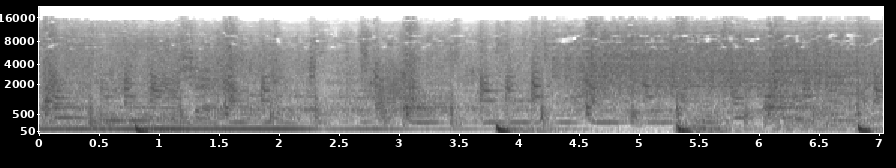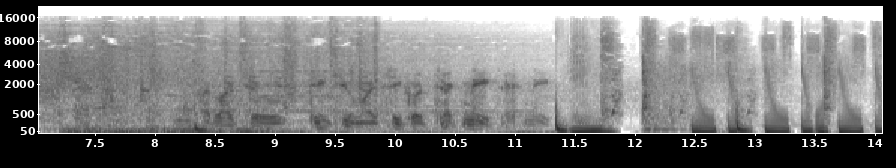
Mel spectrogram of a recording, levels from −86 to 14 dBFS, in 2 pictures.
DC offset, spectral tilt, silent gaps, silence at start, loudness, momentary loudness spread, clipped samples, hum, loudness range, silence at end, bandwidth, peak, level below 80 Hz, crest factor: under 0.1%; -3 dB/octave; none; 0 s; -18 LUFS; 6 LU; under 0.1%; none; 3 LU; 0 s; 16.5 kHz; -2 dBFS; -22 dBFS; 16 dB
